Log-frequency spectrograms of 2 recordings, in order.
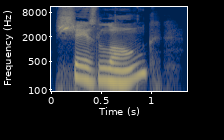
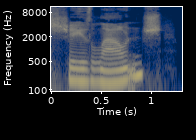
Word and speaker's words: chaise longue: But we now have a fainting couch, or if you prefer, a chaise longue, um, which is apparently the actual name. I always thought it was chaise lounge, which is how they say it in the States. But in the French, it's a long chair.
